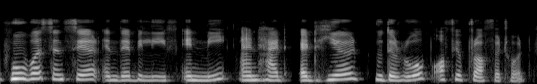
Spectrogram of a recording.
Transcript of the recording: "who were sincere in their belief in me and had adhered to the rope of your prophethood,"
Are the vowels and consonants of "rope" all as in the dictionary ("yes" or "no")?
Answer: yes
